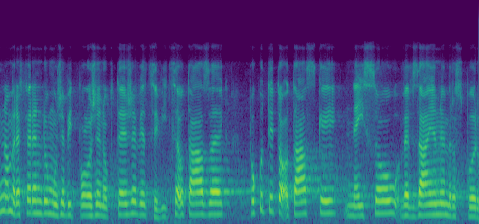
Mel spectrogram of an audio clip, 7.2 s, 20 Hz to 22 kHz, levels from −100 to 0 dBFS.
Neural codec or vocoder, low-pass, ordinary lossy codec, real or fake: none; 7.2 kHz; Opus, 24 kbps; real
